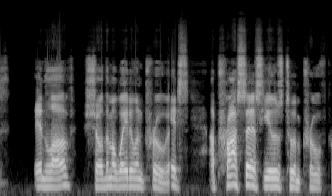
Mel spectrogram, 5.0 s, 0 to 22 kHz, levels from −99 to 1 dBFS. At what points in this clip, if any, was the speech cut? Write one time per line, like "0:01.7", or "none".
0:02.5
